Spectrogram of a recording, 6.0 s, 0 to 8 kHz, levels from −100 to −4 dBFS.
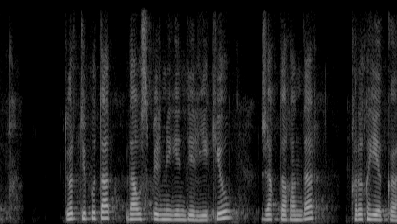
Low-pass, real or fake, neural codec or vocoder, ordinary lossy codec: none; fake; codec, 16 kHz, 4.8 kbps, FACodec; none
